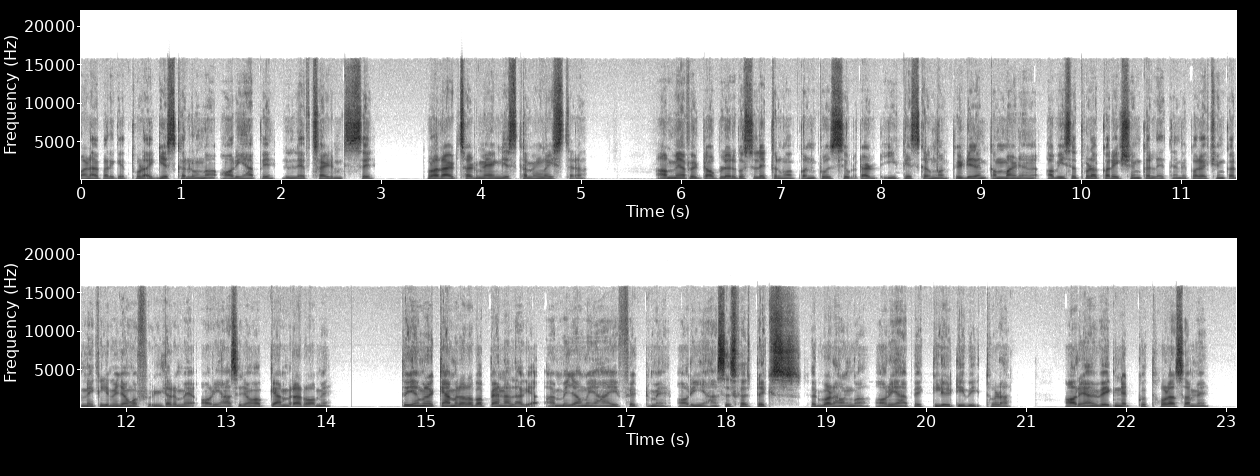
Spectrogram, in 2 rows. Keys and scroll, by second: 4.5 Return, 8.3 ctrl+alt+shift+e.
